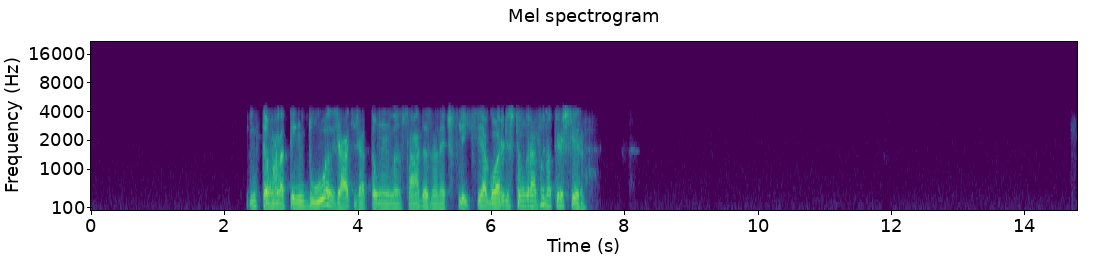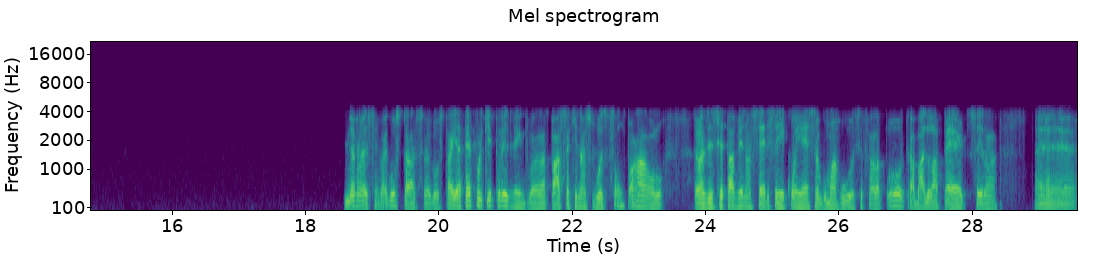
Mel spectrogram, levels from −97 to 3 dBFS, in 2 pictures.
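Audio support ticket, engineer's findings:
Opus voice compression, whole clip. Encoder starved of bits, running SILK linear-prediction only in narrowband; sound points to roughly 6 kbps with long 60 ms frames. Band cut: nothing above 4.4 kHz. Excitation coded coarsely: speech muffled, hoarse, slightly robotic, with heavy codec damage. Probable component: encoder bitrate/bandwidth config. Fix: raise bitrate, allow wideband.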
